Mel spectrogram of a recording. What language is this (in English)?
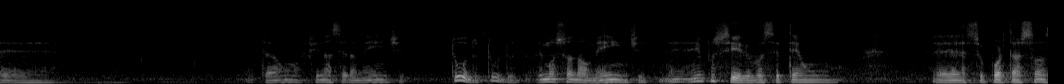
Portuguese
